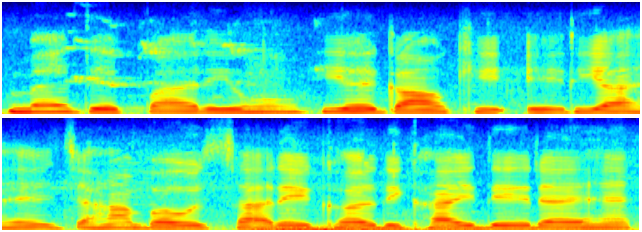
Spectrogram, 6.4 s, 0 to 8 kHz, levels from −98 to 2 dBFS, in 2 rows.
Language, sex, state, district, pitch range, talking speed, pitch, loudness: Hindi, female, Bihar, Kaimur, 200-215 Hz, 180 wpm, 205 Hz, -16 LUFS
